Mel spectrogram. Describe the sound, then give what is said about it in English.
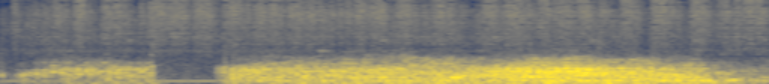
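A jet plane's deep, rumbling roar swells steadily, peaking toward the end before fading slightly, with a brief dip in the noise early on. No one speaks. “What the fuck was that? Was that a jet plane”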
